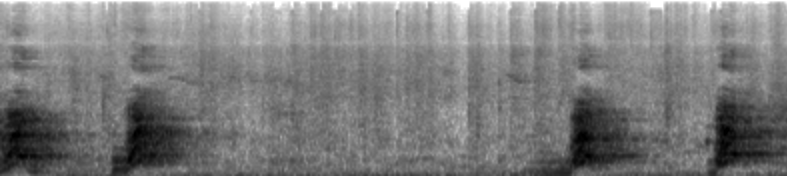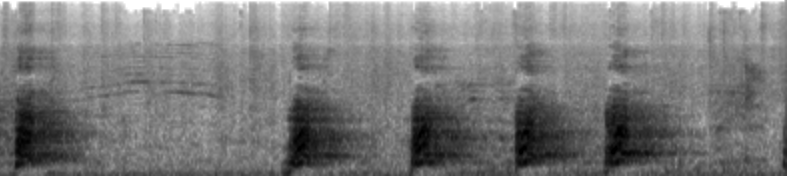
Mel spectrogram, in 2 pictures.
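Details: German Shepherd dog barking loudly and non-stop as the weather turns stormy with dark clouds, strong winds and light rain on an evening; about ten deep, harsh barks come in pairs and threes with short gaps, a woman speaking Marathi nearby.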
